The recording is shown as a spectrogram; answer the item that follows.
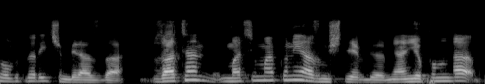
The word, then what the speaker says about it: Matthew McConaughey: Ya şöyle True Detective'i izledim ama ben orada daha çok Matthew McConaughey değil mi? Adı böyle okunuyor.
